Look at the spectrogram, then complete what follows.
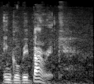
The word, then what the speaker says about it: Ingleby Barwick: since we left here we're in ingleby balwick while some people sometimes pronounced it ingolby barrack there was always a fierce debate about that so there's the two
